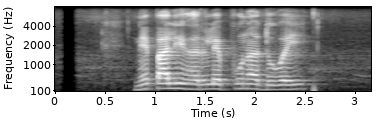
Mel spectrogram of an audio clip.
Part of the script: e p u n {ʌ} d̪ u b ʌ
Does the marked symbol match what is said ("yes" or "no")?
yes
